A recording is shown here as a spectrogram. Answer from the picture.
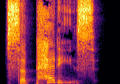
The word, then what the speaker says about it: Sepetys: Her name is actually pronounced Sepetys and rhymes with spaghettis."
